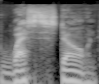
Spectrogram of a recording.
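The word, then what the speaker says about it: Westone: The company is pronounced West Stone.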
